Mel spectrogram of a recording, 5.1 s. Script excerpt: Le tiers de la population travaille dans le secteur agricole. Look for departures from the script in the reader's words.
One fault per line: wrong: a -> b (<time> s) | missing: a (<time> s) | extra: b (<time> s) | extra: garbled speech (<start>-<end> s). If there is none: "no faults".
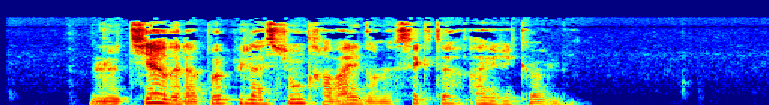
no faults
